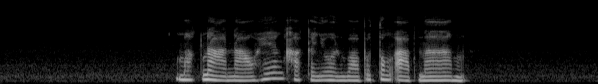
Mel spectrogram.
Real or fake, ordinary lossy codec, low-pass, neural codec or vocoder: real; none; none; none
